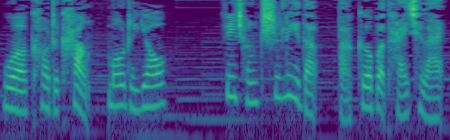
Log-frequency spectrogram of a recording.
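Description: A woman narrating a first-person story in a steady, earnest reading voice with a husky tone. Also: mid-range voice, normal speed, soft background music.

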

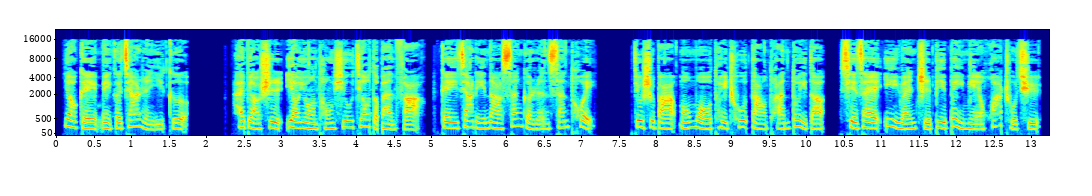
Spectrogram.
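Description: A woman reading scripted news stories aloud in an even storytelling delivery. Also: fairly low pitch, no echo, clean studio sound. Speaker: news reader.

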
